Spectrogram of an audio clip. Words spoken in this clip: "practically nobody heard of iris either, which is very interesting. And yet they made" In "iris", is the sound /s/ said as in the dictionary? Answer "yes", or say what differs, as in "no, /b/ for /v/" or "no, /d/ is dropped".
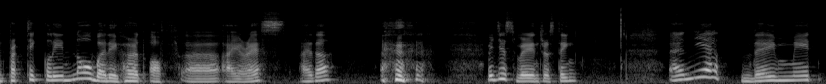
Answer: yes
